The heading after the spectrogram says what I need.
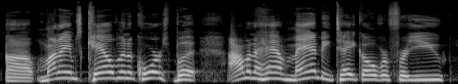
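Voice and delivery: high, drawling waiter impression; put-on server's friendly handover; Kelvin. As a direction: imitate a waiter signing off. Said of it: "Kelvin's like".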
